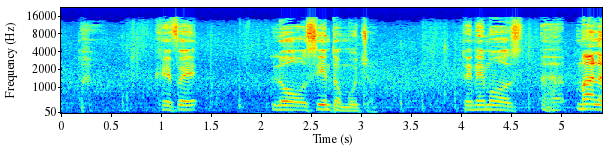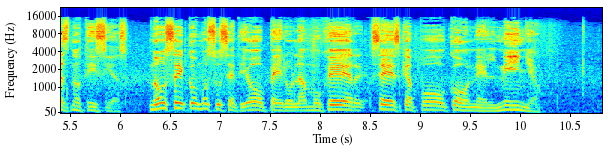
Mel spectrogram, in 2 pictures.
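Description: A middle-aged man talks on a phone with urgency.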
